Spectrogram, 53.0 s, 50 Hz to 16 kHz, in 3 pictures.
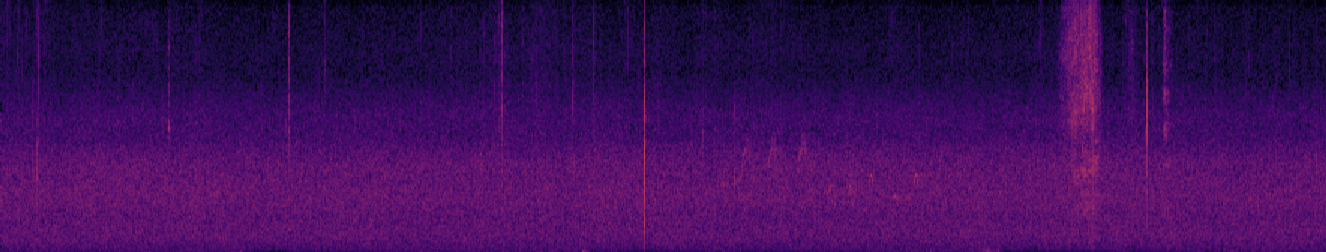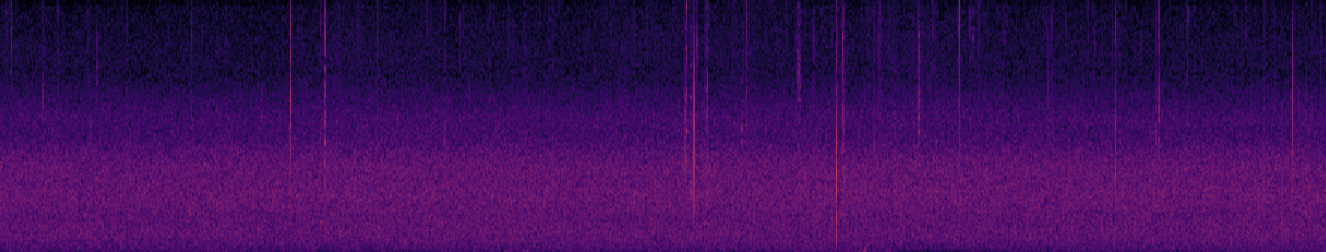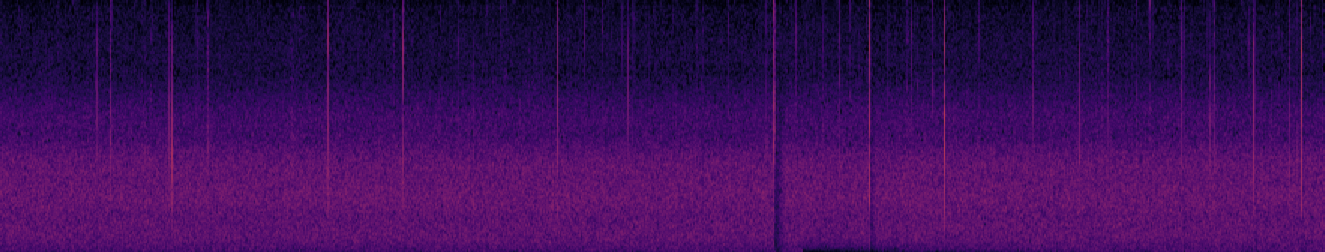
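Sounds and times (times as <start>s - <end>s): food sizzling on hot plate: 13.9s - 15.8s
crackling pops: 14.0s - 15.8s, 25.7s - 30.0s, 45.6s - 46.2s.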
